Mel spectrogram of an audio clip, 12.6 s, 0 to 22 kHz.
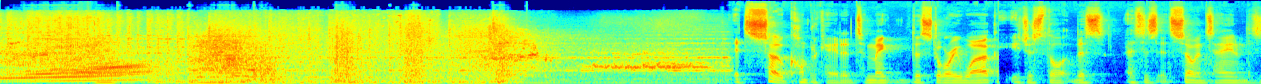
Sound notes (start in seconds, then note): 0.0 engines revving; 2.3 car thudding; 5.1 brakes screeching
